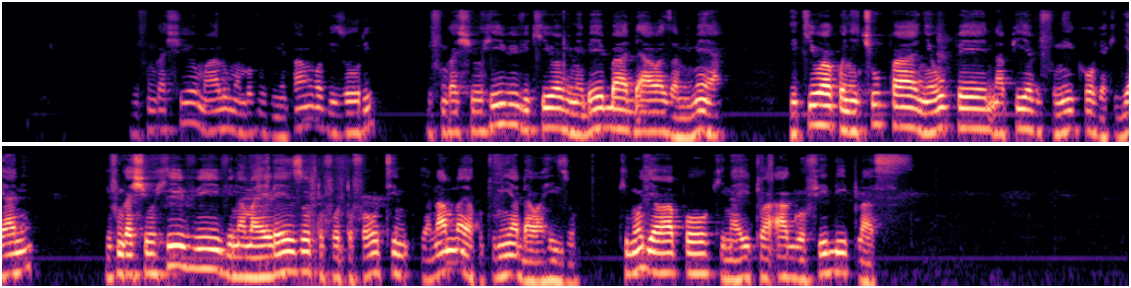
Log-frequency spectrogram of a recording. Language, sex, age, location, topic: Swahili, male, 18-24, Dar es Salaam, agriculture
